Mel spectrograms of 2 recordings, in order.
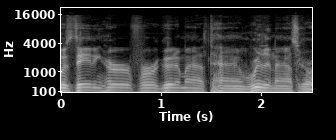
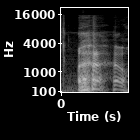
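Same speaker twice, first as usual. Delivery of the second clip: hearty laugh; 4 semitones higher than usual. Real, not acted. Laugh after the story.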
